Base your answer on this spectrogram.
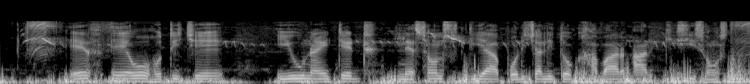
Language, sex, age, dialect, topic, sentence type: Bengali, male, 18-24, Western, agriculture, statement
